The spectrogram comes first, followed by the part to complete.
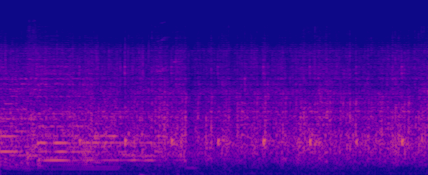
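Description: Game-show theme music with sustained pitched notes ends about a second in, giving way to steady studio audience applause.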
